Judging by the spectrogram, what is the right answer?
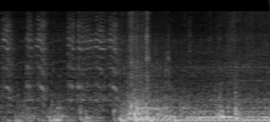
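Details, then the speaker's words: Honda Pioneer UTV after repairing dog-chewed, shorted wiring, key turned with foot on brake: short crank, catches cleanly after about a second and settles into a steady even idle; starts normally. "there we go oh it works woohoo we're in good shape now right guys"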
